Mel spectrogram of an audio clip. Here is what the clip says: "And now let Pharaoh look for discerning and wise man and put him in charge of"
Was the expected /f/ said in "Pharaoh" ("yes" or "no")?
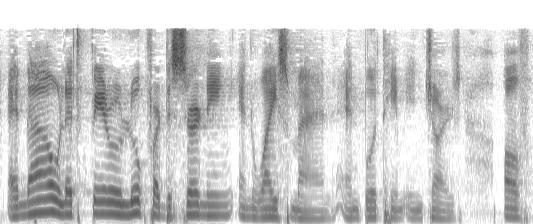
yes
